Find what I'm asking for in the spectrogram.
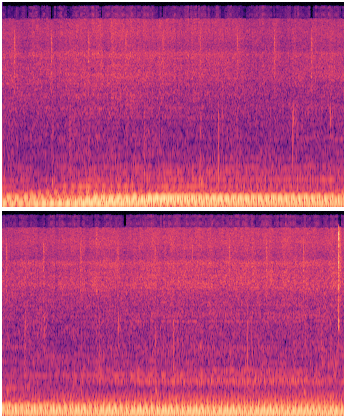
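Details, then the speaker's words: Subaru Baja after removing and reinstalling fuel pump assembly with new OEM-style seal, primed before start: catches, swells, settles into steady even low idle with no stumble or ticking. Normal start and idle. "that worked out great I got to put everything back together"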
